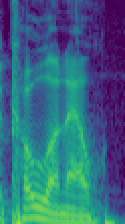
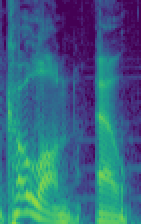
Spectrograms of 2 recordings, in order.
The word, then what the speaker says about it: colonel: colonel himself yeah or the colonel if you read phonetically you know the colon L mhm don't forget about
